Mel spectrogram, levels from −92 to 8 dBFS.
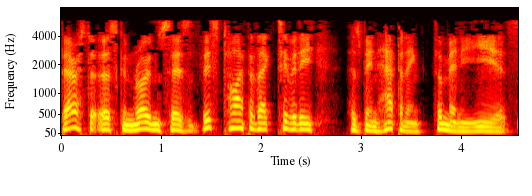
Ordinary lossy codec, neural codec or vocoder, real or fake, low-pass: MP3, 24 kbps; none; real; 7.2 kHz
